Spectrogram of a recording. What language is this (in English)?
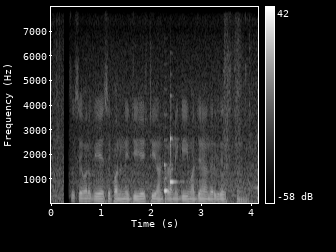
Telugu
